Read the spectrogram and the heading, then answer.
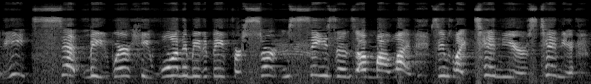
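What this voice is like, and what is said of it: Mixed Southern US accent. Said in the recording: “I got the most messed up accent. People look at me and go, Where are you from? A little bit of Texas, a little bit of Louisiana, a little bit of North Carolina sprinkled in.”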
